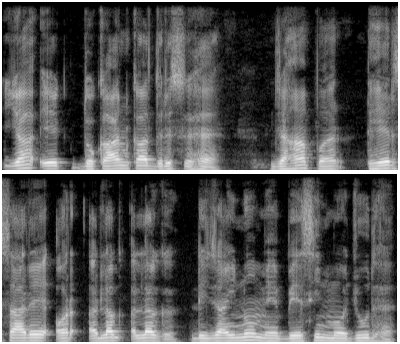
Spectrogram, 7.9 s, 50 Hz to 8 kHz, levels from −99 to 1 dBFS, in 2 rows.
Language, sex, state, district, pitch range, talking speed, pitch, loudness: Hindi, male, Jharkhand, Palamu, 120-140 Hz, 135 wpm, 130 Hz, -15 LUFS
